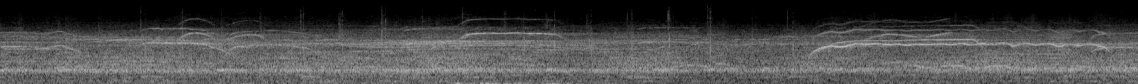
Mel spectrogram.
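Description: A concert crowd at a 1977 Munich show, a large live audience roaring and cheering loudly and steadily with whistles and whoops rising over the din, heard at a distance as a wash of sound.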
